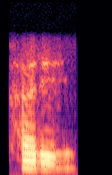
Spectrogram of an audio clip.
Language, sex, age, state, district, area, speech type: Dogri, male, 18-30, Jammu and Kashmir, Udhampur, rural, conversation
